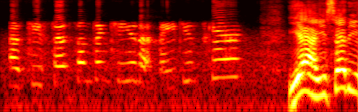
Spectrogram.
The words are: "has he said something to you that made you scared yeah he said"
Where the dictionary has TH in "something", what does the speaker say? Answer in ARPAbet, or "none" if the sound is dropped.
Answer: TH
